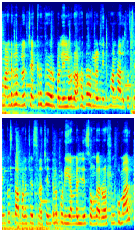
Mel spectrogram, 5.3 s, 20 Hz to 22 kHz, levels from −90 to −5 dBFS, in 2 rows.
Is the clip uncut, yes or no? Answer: yes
